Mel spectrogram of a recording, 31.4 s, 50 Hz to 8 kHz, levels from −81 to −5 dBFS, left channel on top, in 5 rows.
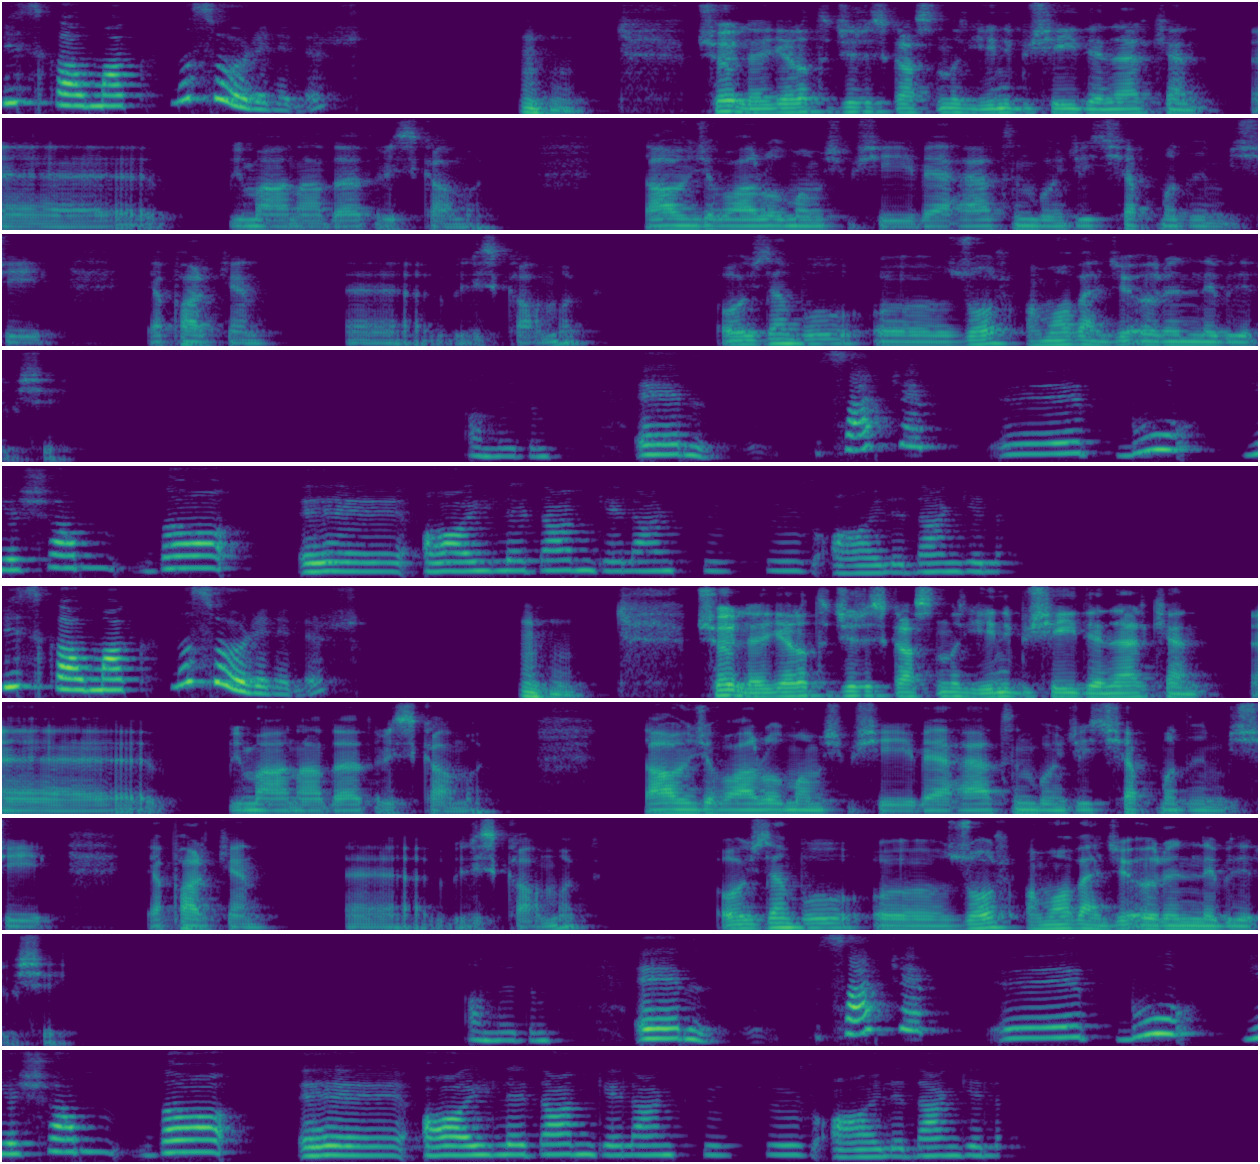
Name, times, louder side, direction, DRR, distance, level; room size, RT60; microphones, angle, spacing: voice 1, 0.0-1.8 21.2-21.6 22.0-22.4 23.0-23.5 23.8-24.8 25.1-26.3 26.6-30.1, right 4 dB, 35° right, 0.4 m, -32 dB
voice 2, 2.6-7.1 7.4-8.7 9.0-9.2 9.5-13.9 14.3-15.4 16.1-19.2, right 4 dB, 75° right, 0.7 m, -36 dB
9.3 x 3.4 x 3.9 m
head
